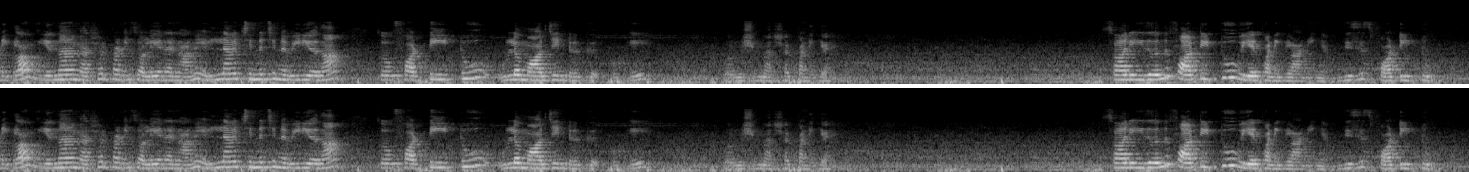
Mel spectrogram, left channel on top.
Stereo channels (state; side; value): identical; both; correlation 1.00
